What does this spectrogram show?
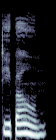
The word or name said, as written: debone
